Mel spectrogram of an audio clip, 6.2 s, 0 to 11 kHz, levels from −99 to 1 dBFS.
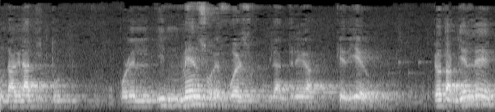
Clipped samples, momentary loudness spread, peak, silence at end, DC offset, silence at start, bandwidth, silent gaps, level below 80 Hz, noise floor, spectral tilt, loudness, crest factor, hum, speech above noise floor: under 0.1%; 14 LU; -4 dBFS; 0 s; under 0.1%; 0 s; 10.5 kHz; none; -68 dBFS; -45 dBFS; -6 dB/octave; -19 LUFS; 16 dB; none; 27 dB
